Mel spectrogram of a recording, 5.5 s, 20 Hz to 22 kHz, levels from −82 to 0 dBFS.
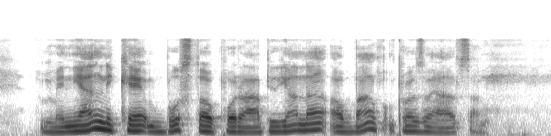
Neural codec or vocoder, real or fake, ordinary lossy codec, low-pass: codec, 16 kHz, 2 kbps, FunCodec, trained on LibriTTS, 25 frames a second; fake; none; none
